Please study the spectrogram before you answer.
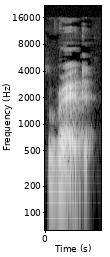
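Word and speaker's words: read: c'est la même forme la même orthographe prétérite mais on prononce raid et c'est un verbes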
